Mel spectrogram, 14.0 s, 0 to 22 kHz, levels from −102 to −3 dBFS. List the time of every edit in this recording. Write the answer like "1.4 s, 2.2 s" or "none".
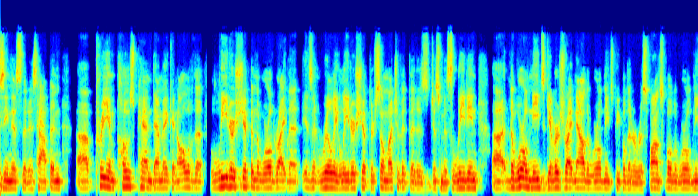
4.1 s, 5.7 s

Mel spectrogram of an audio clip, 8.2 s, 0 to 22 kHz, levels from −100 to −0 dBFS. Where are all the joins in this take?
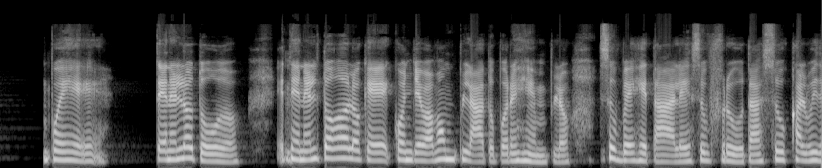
none

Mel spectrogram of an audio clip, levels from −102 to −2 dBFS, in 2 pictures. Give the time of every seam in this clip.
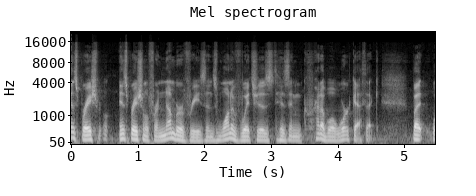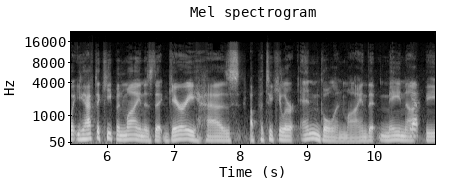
3.0 s, 8.1 s

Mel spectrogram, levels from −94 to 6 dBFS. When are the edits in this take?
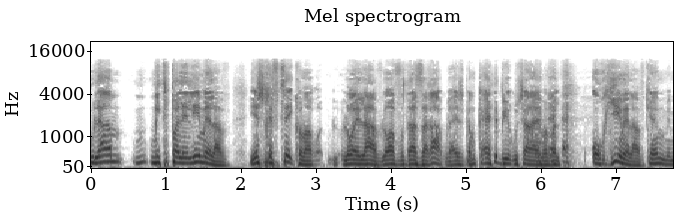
none

